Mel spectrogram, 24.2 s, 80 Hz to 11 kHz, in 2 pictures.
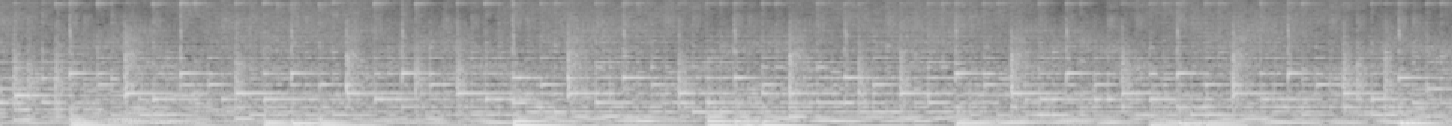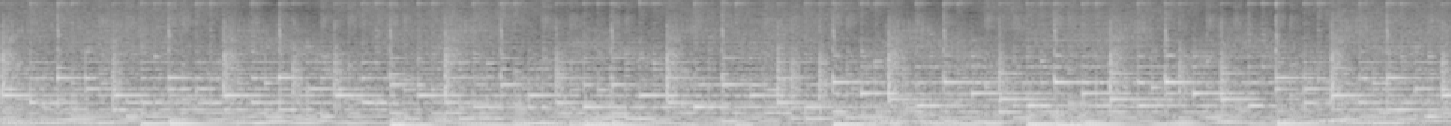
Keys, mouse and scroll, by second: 0.1 ctrl+r, 1.5 click, 4.0 ctrl+r, 5.0 click, 7.0 ctrl+r, 7.7 click, 9.7 ctrl+r, 11.2 click, 13.4 ctrl+r, 14.6 click, 16.2 ctrl+r, 16.9 click, 19.3 click, 20.0 scroll down 1, 20.9 Tab, 21.8-22.8 scroll down 1, 22.8-24.1 middle drag.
